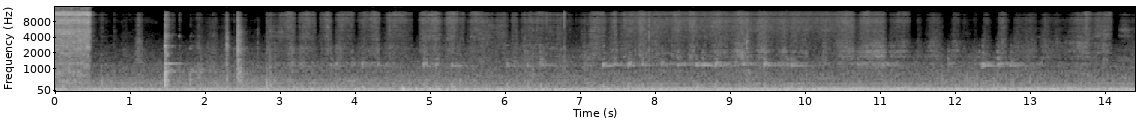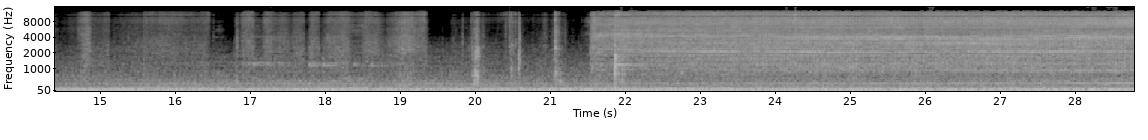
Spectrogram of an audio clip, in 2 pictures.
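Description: Shop towel rubbing and wiping around the inside of a semi-truck wheel hub's bearing bore, with a few light metallic clicks over a low background rumble. About three-quarters of the way through a steady hiss comes in.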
